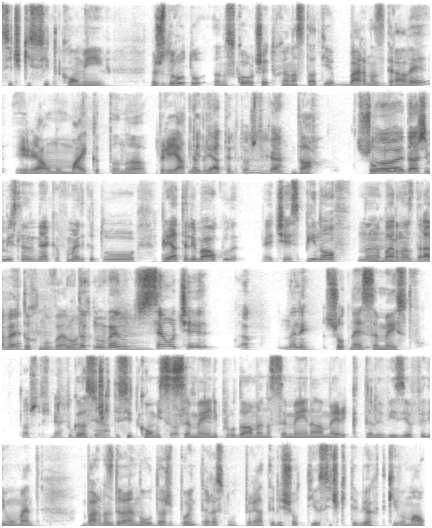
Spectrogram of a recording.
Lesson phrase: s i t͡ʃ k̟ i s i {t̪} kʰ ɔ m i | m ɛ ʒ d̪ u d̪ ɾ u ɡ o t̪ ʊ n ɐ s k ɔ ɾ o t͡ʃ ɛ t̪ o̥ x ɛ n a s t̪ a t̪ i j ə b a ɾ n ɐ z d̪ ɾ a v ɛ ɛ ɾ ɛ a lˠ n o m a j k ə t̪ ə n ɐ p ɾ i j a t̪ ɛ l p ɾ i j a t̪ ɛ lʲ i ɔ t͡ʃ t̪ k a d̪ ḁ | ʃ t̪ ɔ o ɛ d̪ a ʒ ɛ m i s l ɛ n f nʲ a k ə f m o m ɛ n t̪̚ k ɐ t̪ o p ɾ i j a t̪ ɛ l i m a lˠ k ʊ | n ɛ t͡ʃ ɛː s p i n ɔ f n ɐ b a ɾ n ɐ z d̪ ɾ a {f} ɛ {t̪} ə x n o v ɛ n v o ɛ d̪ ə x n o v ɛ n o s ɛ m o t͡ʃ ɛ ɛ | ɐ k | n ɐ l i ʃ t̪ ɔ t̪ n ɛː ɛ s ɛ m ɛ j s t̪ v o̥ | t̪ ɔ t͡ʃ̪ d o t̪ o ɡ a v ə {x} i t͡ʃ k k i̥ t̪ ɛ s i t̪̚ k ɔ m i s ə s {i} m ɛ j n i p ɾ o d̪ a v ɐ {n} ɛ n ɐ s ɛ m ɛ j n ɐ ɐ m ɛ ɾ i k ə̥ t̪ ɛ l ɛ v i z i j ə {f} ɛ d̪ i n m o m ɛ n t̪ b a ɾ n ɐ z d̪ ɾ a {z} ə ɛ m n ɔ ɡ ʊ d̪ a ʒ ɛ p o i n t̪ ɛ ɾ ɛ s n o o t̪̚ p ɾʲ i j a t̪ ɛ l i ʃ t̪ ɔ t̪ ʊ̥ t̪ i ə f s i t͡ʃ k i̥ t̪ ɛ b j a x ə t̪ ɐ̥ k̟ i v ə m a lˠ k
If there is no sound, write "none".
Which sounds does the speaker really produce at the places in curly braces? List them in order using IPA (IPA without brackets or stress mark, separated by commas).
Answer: t̪, v, d̪, s, ɛ, m, f, v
